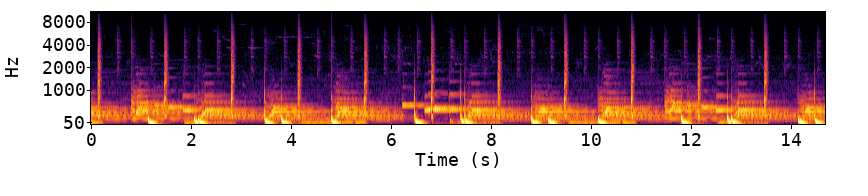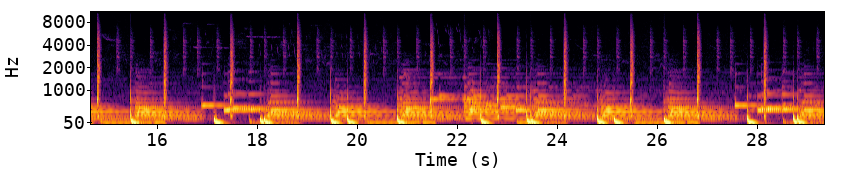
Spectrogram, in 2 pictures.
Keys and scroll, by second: 2.9 r, 4.0 space, 5.2 y, 9.1 v, 10.1 y, 16.9 ctrl+s, 19.2 u, 19.7 ctrl+s, 21.5 ctrl+c, 22.6 ctrl+v, 23.2 ctrl+v, 23.6 ctrl+s, 24.3 space, 26.4 space, 27.4 ctrl+s.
